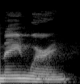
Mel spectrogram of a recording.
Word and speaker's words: Mainwaring: At Mainwaring. So I say Mainwaring here because that's how it's spelled.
